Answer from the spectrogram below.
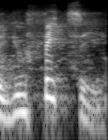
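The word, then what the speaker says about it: Uffizi: wanted in italy is called au feet see you'll fix a gallery that's a proper pronunciation as well number three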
